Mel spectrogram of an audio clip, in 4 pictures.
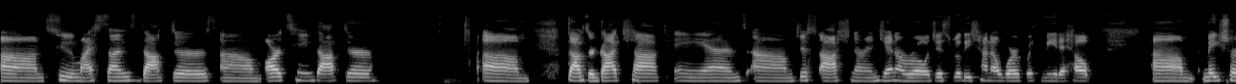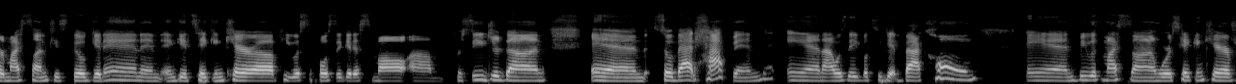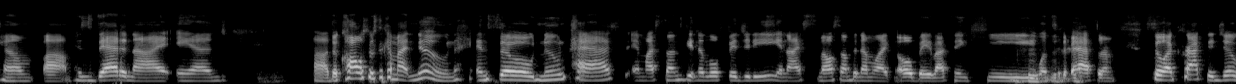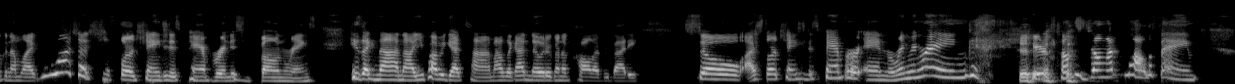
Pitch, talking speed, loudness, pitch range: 180 Hz, 205 wpm, -24 LUFS, 165-205 Hz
